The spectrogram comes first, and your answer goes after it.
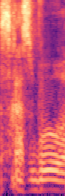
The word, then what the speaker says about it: Strasbourg: je me trompe pas voilà Strasbourg à la salle des fêtes ça se prononce comme ça le 30 le 30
